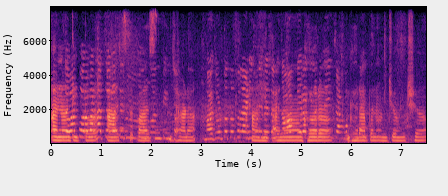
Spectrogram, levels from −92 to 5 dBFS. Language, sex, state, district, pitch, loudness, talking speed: Marathi, female, Maharashtra, Gondia, 200 Hz, -20 LUFS, 95 wpm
